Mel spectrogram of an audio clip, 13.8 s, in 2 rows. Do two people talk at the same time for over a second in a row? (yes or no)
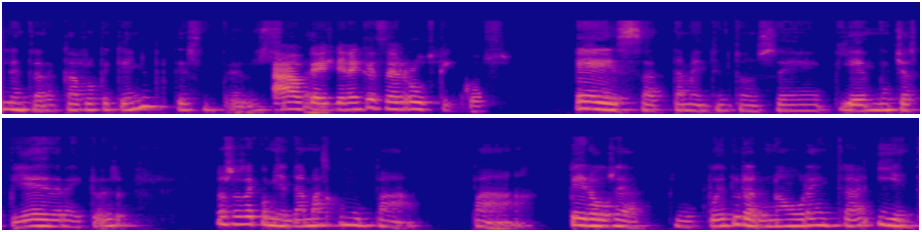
no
